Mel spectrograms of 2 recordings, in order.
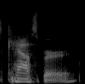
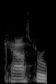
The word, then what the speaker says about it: Kasper: Like, because my last name is Casper, but it's spelled with a K. So it's always Casper with a K or Casper, K-A-S-P-E-R. Mm-hmm.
